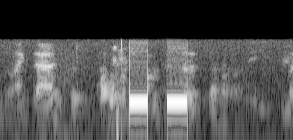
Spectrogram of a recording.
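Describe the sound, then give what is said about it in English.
Telephone keypad tones sound as a call is patched through to voicemail: two short, steady, equal beeps a moment apart, with faint voices on the line around them. “could you patch me through to his voicemail, please? Sure. Just a moment.”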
